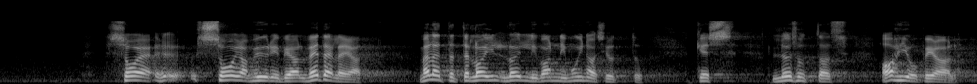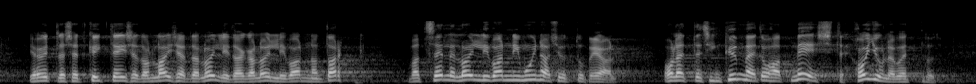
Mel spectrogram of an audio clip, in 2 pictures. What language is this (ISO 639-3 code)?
est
